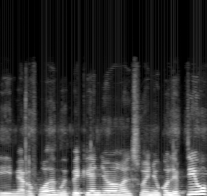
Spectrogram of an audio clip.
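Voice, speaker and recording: A woman speaks with a Caracas accent. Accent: Venezuelan Spanish (Caracas). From Venezuela, Caracas. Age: 30s. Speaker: political activist. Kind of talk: interview.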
